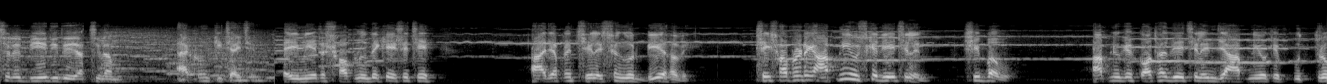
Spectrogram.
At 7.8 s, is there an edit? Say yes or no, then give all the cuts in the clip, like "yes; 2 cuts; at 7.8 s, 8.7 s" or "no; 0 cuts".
no; 1 cut; at 2.7 s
